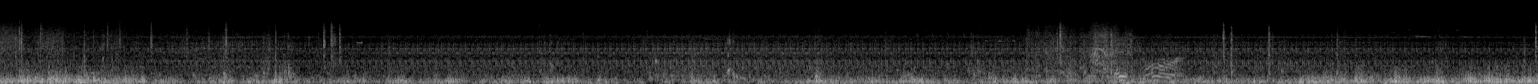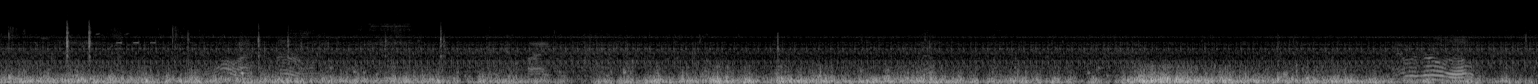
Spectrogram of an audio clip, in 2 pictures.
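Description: Gusty wind rumbling on the microphone in an open fishing boat, rising and falling in strength, with a faint steady high whine underneath.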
